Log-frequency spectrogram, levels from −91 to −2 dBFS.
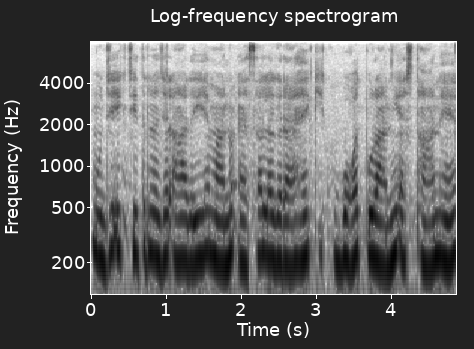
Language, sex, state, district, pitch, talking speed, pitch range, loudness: Hindi, female, Uttar Pradesh, Budaun, 215 Hz, 210 wpm, 205-225 Hz, -13 LUFS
